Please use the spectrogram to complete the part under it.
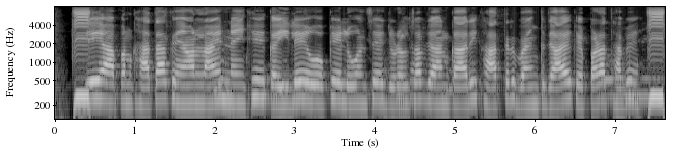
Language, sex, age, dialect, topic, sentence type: Bhojpuri, female, 25-30, Northern, banking, statement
